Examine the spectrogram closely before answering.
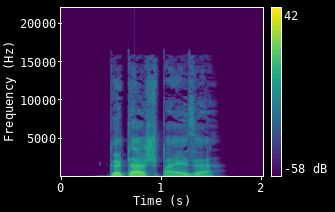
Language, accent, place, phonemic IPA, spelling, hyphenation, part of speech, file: German, Germany, Berlin, /ˈɡœtɐˌʃpaɪ̯zə/, Götterspeise, Göt‧ter‧spei‧se, noun, De-Götterspeise.ogg
- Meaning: 1. ambrosia 2. jelly, jello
